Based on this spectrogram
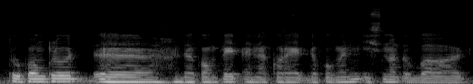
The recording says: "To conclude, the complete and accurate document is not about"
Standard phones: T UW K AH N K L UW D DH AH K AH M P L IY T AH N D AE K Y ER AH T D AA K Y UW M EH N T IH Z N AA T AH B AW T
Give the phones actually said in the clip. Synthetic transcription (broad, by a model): T UW K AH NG K L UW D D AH K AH M P L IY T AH N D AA K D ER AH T D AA K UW M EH N IH S N AA T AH B AW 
